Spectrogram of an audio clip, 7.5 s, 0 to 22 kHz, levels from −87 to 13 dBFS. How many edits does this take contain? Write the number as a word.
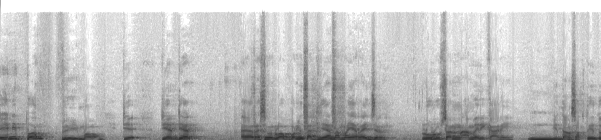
two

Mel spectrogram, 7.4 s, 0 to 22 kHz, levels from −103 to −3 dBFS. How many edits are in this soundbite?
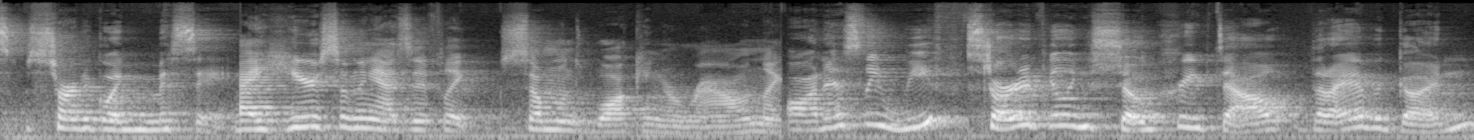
three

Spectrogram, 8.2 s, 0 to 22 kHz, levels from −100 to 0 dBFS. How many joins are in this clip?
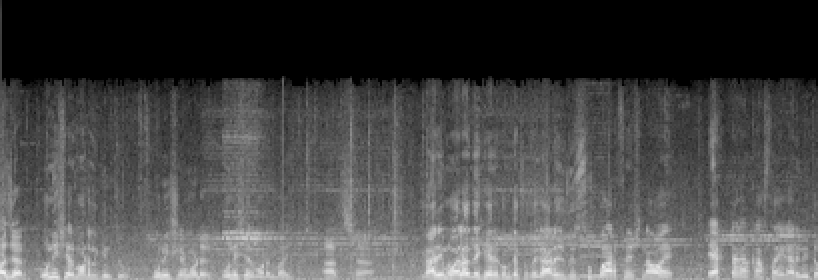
zero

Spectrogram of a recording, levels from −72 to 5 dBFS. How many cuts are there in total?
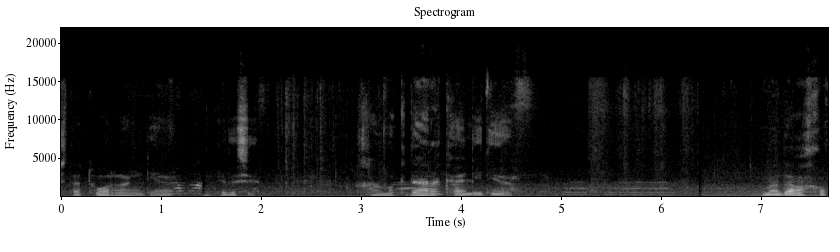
one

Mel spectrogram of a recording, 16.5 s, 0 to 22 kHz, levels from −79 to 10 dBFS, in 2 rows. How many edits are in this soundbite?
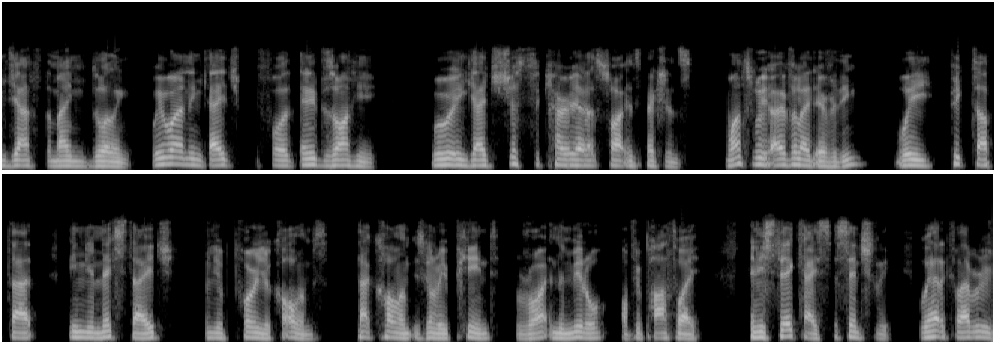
two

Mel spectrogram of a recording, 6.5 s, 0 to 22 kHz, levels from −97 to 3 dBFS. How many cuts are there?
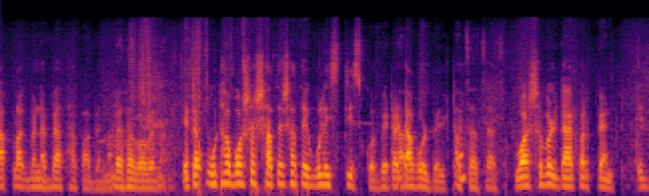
one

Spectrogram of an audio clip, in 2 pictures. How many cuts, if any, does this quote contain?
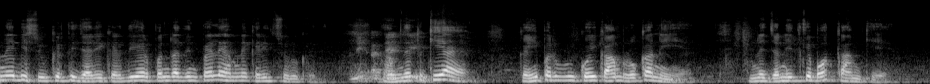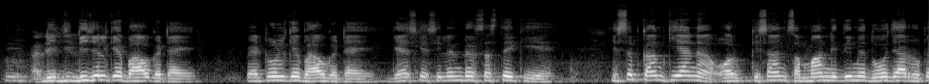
zero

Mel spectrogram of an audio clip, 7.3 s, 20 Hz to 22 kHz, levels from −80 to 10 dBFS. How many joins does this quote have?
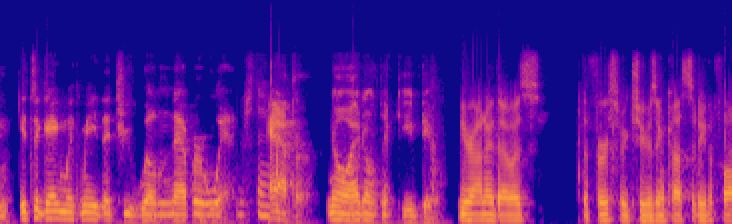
zero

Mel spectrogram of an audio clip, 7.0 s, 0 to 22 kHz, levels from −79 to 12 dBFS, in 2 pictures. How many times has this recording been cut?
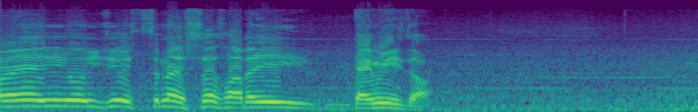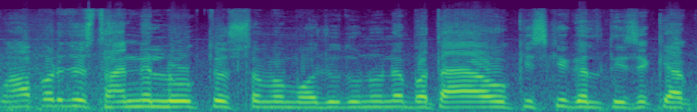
zero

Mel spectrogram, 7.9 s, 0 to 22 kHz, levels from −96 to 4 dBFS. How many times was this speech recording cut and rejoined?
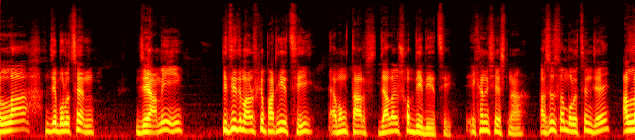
zero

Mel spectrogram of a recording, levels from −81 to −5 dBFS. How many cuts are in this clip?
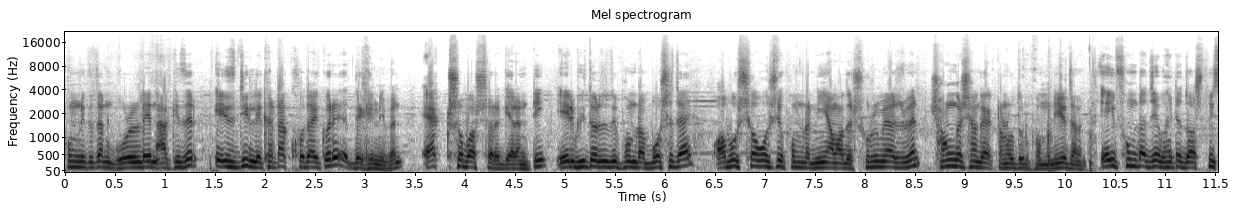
zero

